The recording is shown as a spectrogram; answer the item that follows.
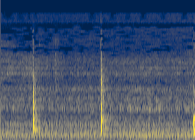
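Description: Two short knocks less than a second apart, over the steady hiss of an old radio recording.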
